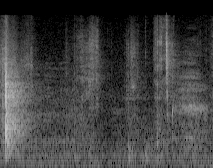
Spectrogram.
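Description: Rigid foam test blocks handled on a workbench: a sharp knock as a piece is set down at the very start, then faint clicks and rustles as the next sample is picked up.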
